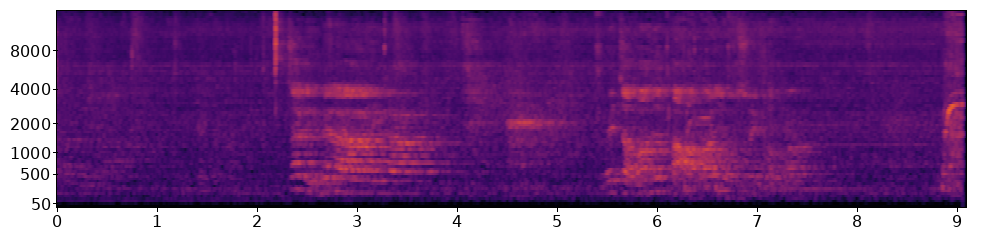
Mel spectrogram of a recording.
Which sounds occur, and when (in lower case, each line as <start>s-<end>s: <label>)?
0.0s-9.0s: printer
2.3s-3.9s: man speaking
5.4s-7.7s: man speaking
